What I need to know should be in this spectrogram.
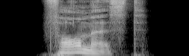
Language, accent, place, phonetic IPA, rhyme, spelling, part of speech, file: German, Germany, Berlin, [ˈfɔʁməst], -ɔʁməst, formest, verb, De-formest.ogg
- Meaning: second-person singular subjunctive I of formen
